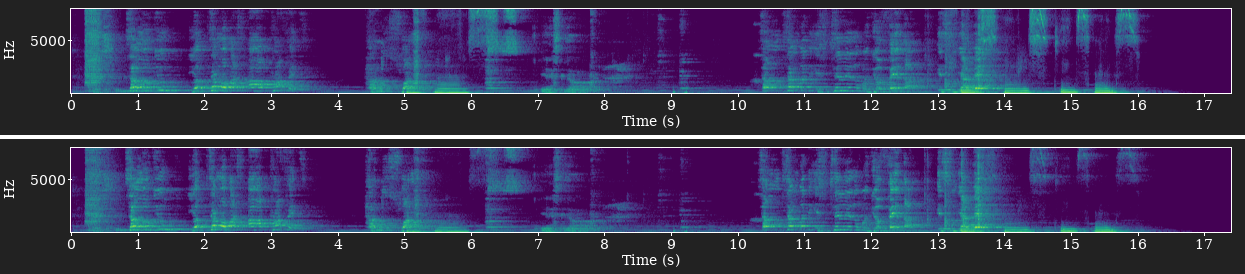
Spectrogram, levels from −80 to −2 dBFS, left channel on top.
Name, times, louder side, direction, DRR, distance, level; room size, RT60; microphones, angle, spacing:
voice 1, 0.2-0.8 4.5-4.7 5.1-5.2 6.2-6.7 7.0-8.4 9.1-9.3 10.2-10.4, left 3 dB, 30° left, 3 dB, 1.2 m, -35 dB
voice 2, 0.7-1.5 1.8-3.1 4.5-4.6 5.0-5.1 10.4-10.5 10.7-10.9 11.4-11.6 12.0-12.6 13.0-13.7, right 2 dB, 90° right, -3 dB, 3.2 m, -24 dB
voice 3, 5.0-6.0 13.3-13.6 14.0-14.5 14.8-15.7, left 4 dB, 60° left, 14 dB, 0.5 m, -25 dB
20.5 x 12.5 x 3.0 m, 1.4 s
head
